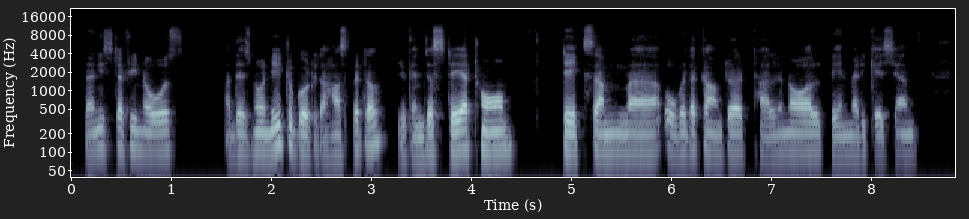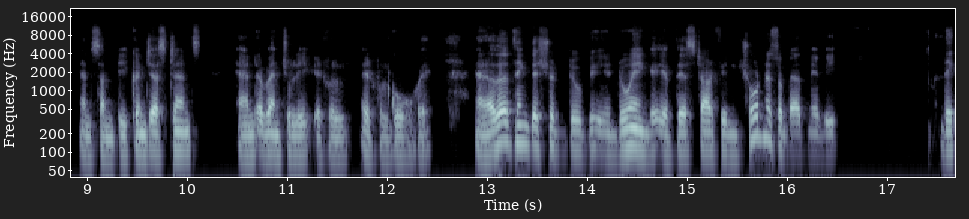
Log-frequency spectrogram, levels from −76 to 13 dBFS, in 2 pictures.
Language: English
